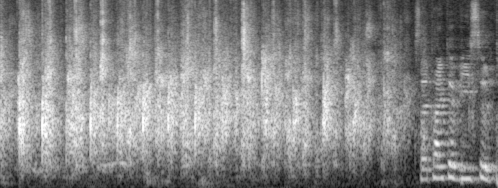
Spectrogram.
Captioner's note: applause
